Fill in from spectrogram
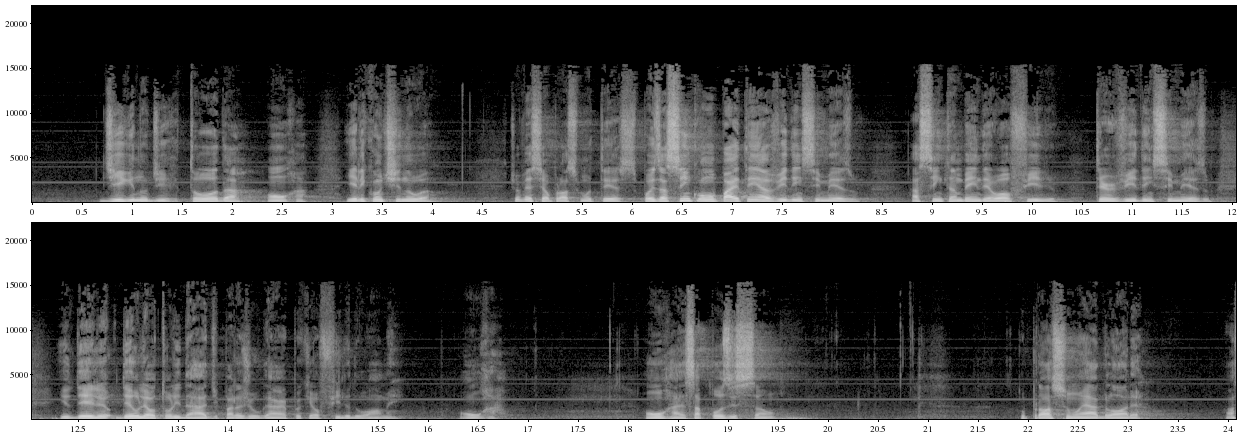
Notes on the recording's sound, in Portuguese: Mensagem gravada na Bíblica de Botucatu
